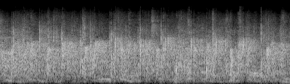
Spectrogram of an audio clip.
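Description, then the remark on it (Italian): Sustained audience applause for a colleague being honoured, a dense, steady wash of many hands clapping at a loud, even level for the full stretch, with faint voices mixed underneath. “Un applauso, grazie, complimenti,”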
